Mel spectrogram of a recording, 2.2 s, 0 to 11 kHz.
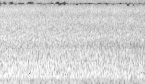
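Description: A pack of NASCAR Cup Series stock cars passing the grandstand at racing speed, their V8 engines merging into one loud, dense drone that eases slightly near the end.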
